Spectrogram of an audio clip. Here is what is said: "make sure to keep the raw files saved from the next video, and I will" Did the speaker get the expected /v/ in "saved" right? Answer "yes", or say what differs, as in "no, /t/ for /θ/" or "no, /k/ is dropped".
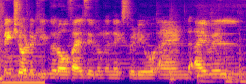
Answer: no, /f/ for /v/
